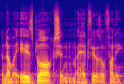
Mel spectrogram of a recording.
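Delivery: ordinary delivery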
